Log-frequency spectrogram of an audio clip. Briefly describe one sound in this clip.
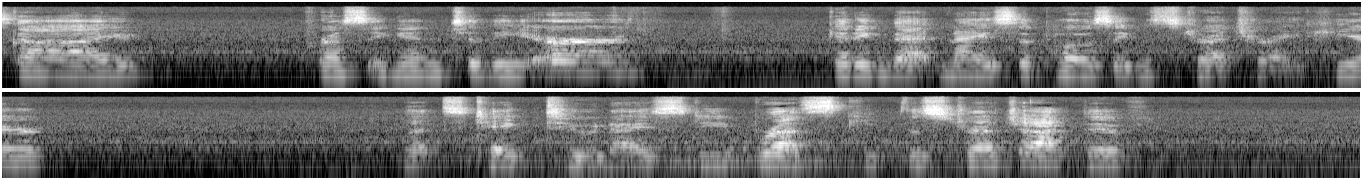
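An elderly woman speaks calmly and clearly, close by.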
